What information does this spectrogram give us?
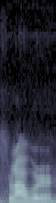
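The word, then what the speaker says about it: flour: jagung honey CY flower ini floor tepung ini bacanya flower ya kak ya tulisannya flower kita bacanya flower Hai yellow cornflower kemudian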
